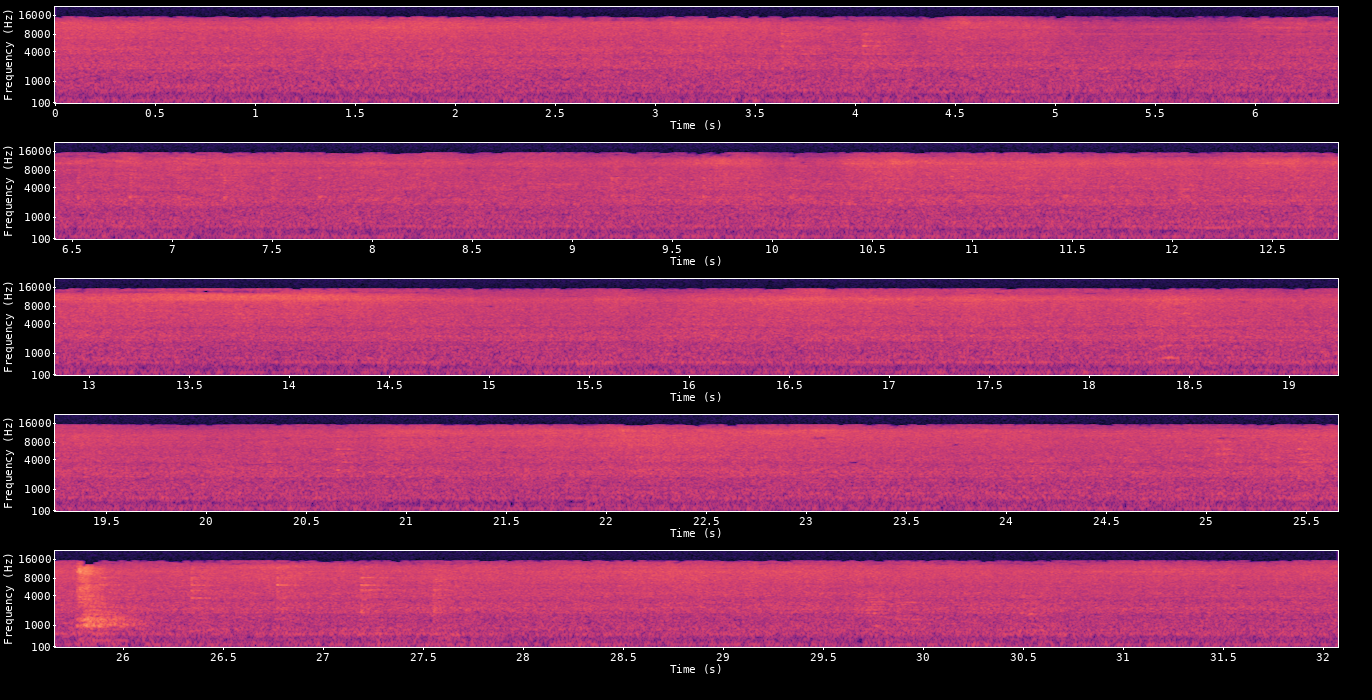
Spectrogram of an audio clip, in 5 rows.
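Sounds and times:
constant low hum: 0:00.0 - 0:32.0
heavy machinery drone: 0:25.4 - 0:26.4.

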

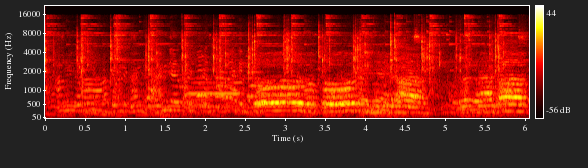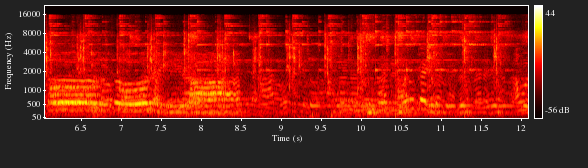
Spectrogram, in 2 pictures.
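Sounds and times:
group singing a chant: 0:00.0 - 0:11.8
wooden sticks clacking: 0:00.0 - 0:12.0.

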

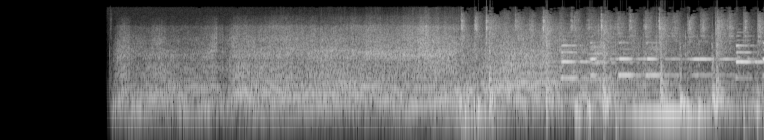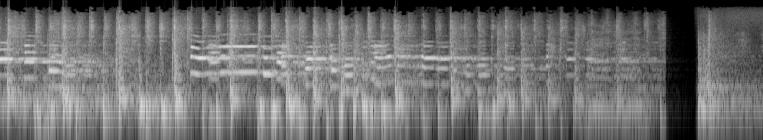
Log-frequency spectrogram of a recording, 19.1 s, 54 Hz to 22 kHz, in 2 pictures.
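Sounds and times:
car engine revving: 0:01.4 - 0:16.2
music with horns and drums: 0:05.4 - 0:18.9.

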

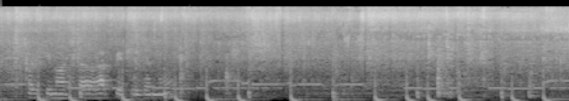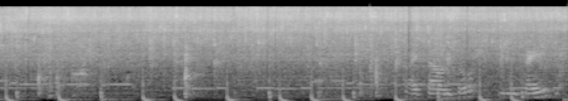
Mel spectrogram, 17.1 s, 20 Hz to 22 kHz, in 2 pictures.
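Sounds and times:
background music with even beat: 0:00.0 - 0:17.0
fish sizzling in oil: 0:00.0 - 0:17.0
metal spatula scraping: 0:01.2 - 0:15.7.

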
